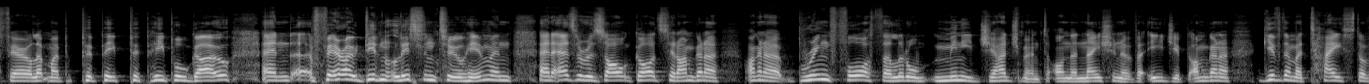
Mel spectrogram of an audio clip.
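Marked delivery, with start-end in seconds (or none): 0.0-2.3 halting, repeated p at the start of "people". Speaker retells the Passover story, quoting Moses before Pharaoh with a stutter. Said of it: "stuttering Moses had gone up and said".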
